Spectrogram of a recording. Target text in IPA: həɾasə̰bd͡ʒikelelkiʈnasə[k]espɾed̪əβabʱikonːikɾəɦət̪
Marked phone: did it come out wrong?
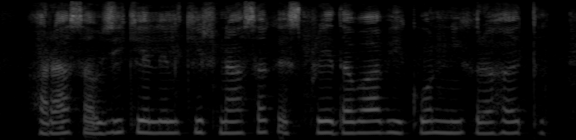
no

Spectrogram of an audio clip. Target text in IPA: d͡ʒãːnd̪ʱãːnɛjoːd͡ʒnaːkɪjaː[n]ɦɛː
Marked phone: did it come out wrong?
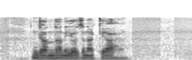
yes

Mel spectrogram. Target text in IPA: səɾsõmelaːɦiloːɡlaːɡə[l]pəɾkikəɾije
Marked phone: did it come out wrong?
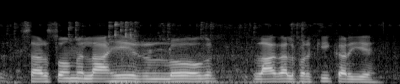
no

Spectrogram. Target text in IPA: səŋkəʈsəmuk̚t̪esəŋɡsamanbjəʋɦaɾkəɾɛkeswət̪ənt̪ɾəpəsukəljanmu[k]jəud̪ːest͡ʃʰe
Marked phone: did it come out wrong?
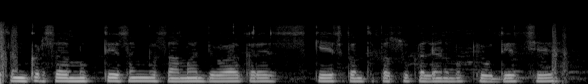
yes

